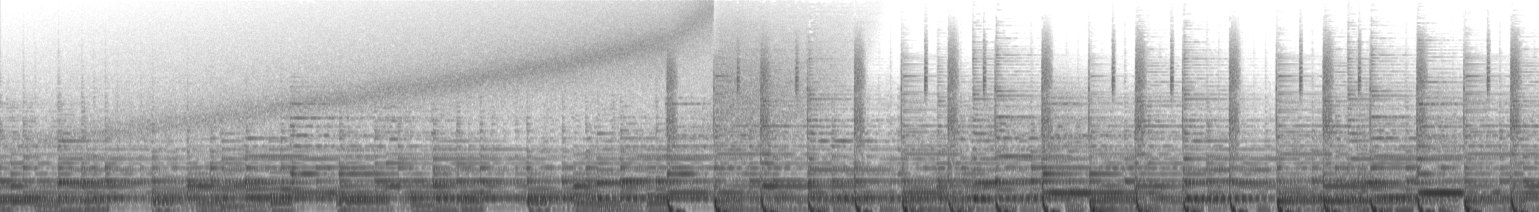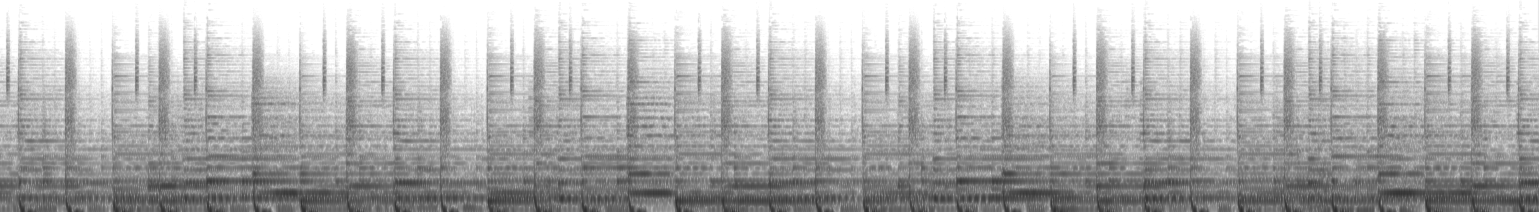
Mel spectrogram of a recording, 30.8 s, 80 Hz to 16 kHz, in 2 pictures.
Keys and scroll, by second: 21.7 Delete.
